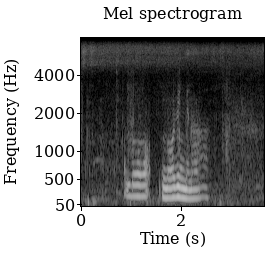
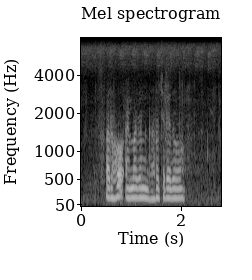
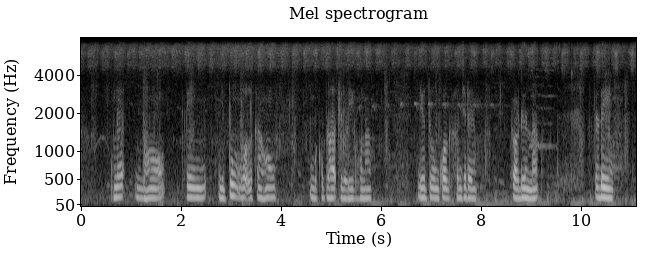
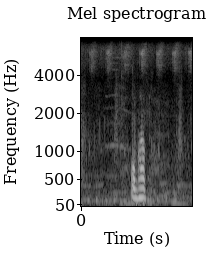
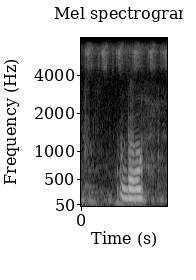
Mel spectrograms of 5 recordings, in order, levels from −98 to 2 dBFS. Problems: none marked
